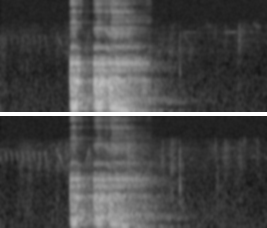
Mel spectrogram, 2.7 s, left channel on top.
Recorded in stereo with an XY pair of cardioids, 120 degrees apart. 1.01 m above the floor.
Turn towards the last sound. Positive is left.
turn(degrees=35)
